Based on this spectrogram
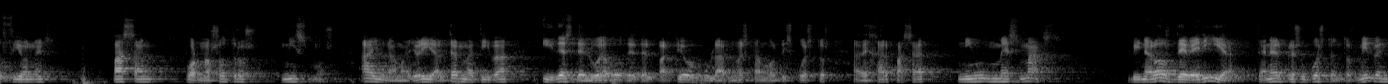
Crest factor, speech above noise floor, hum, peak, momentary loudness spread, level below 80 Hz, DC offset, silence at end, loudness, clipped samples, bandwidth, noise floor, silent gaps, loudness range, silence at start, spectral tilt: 22 dB; 28 dB; none; -12 dBFS; 12 LU; -64 dBFS; under 0.1%; 0 s; -34 LUFS; under 0.1%; over 20 kHz; -62 dBFS; none; 5 LU; 0 s; -5.5 dB/octave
